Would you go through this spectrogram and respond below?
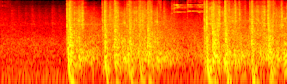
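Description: Bursts of gunfire crack out in the video game Menace, a sudden loud volley followed by rapid repeated shots and a second heavy burst, all over a faint background hum.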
